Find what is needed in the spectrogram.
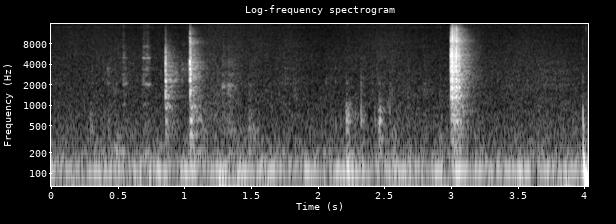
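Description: Near-silent room with a few light clicks of small objects being handled: two close together about a second in, a few faint ticks a little later, and one sharper click about three seconds in.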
